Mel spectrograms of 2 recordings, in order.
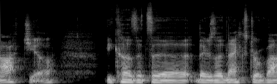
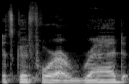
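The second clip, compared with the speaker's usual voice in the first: ordinary delivery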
